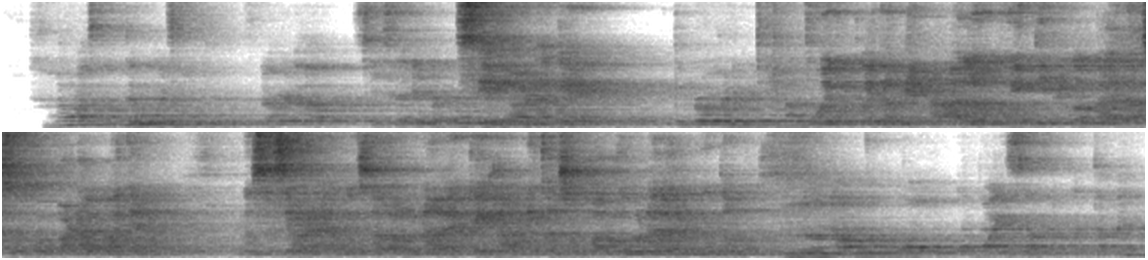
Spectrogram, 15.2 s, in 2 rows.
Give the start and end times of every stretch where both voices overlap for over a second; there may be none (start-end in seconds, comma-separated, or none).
none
